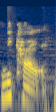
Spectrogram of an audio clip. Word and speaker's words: Nikae: Last name is pronounced Nikae.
